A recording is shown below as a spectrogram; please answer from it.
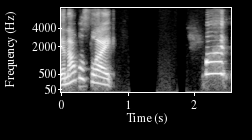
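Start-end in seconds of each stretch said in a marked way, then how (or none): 2.2-2.5 sharp, much higher disbelieving "What?"; shocked what. Retold or imitated. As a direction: blurt it out in total disbelief. Retold shock at listener emails.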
